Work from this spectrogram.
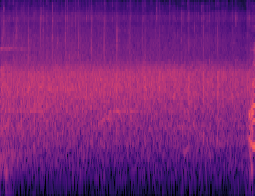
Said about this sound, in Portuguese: vou pedir só uma salva de palmas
